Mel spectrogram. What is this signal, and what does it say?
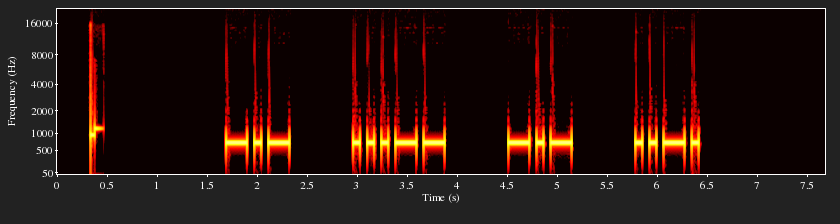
Morse code, heard as a keyed tone, about 17 wpm, spaced as for 10 wpm, 700 Hz. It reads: K3KF
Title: USA Call Signs - 3x Character Spacing - 17wpm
